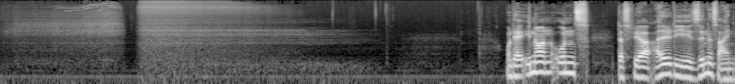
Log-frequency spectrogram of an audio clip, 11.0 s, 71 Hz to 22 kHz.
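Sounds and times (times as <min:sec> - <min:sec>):
deep breath in and out: 0:00.0 - 0:07.6, 0:08.9 - 0:09.3
speech: 0:07.6 - 0:11.0.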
